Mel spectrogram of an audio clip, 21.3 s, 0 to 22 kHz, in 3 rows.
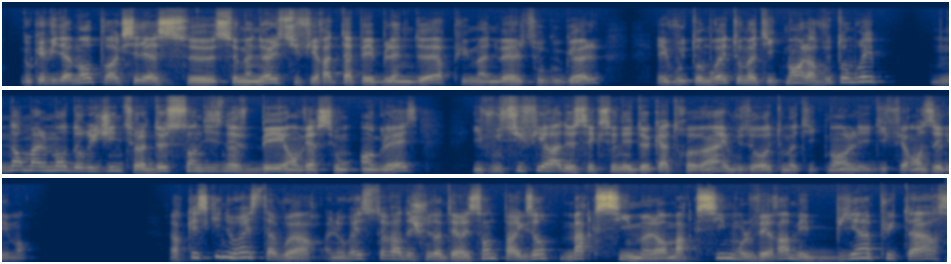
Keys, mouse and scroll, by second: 0.0-4.4 middle drag.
